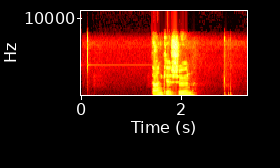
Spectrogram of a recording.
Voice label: Thank you German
